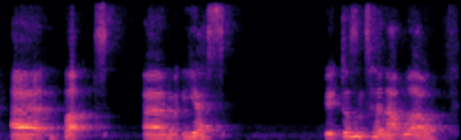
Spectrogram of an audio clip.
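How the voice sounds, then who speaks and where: Audible room echo surrounds a woman as she talks. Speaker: bread baking teacher. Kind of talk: livestream tutorial chat. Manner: hesitant with many fillers.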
